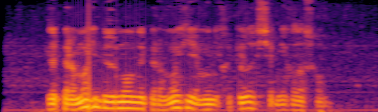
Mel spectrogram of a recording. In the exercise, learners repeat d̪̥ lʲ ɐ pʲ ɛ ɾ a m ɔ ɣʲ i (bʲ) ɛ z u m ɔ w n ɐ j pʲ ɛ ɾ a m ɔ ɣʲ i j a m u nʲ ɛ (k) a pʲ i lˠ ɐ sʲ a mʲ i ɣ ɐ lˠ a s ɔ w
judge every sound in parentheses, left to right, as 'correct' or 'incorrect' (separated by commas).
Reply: correct, incorrect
